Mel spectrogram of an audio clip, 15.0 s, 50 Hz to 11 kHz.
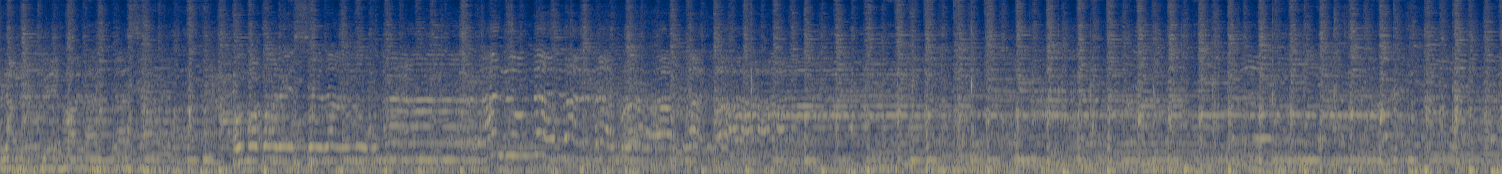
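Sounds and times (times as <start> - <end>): strummed acoustic guitars: 0.0 - 15.0.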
